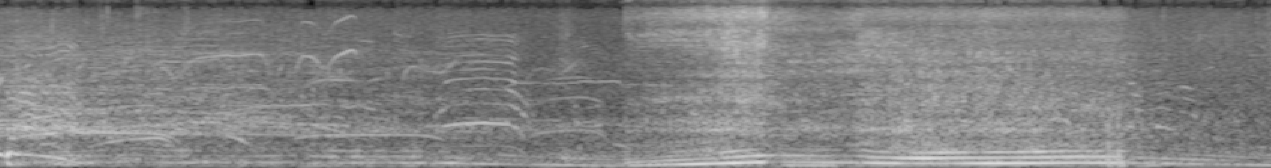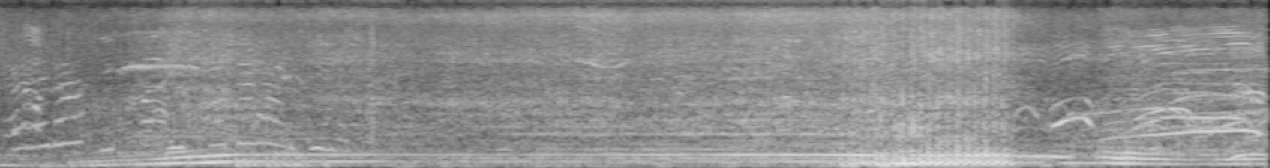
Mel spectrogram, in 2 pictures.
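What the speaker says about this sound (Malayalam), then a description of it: "ചളിയും മണ്ണും ഇളക്കി മറിച്ച് സിംഗ ഇതാ മുന്നോട്ട് കുതിക്കുന്നു." An off-road vehicle churns through mud at a mud race in Kerala, its engine revving and rising and falling in pitch over a crowd, with a commentator talking over it throughout.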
